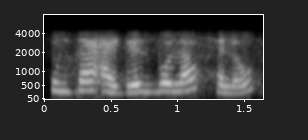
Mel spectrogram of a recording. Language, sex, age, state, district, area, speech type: Marathi, female, 18-30, Maharashtra, Thane, urban, conversation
